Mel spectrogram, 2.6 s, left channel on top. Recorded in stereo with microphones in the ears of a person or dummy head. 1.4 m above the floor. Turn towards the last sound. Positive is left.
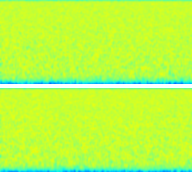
No sound to turn to.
